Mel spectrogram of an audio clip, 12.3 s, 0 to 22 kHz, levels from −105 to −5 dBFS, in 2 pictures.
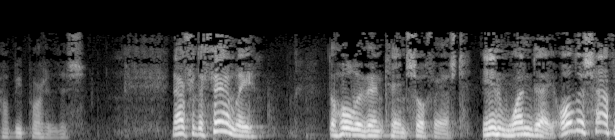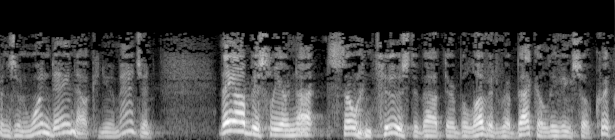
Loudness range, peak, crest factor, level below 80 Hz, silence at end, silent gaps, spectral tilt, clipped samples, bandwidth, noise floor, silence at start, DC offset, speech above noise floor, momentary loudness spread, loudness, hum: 4 LU; -2 dBFS; 18 dB; -58 dBFS; 0.05 s; none; -7 dB/octave; under 0.1%; 8.6 kHz; -59 dBFS; 0.05 s; under 0.1%; 39 dB; 13 LU; -20 LUFS; none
